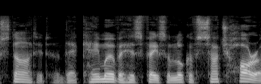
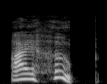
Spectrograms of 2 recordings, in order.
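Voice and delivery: high-pitched lofty uncle; high and mighty; 4 dB louder than usual. A narrator's reading. Uncle lectures like a perfect uncle, high and mighty. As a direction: address him grandly from above. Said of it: "in a very high and mighty voice".

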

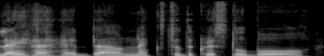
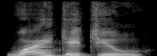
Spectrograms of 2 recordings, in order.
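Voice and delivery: firm; 7 semitones higher, 6 dB louder, slower than usual. A narrator's reading. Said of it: "though not as firmly as she would have liked".

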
